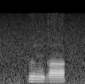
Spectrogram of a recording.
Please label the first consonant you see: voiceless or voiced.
voiceless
